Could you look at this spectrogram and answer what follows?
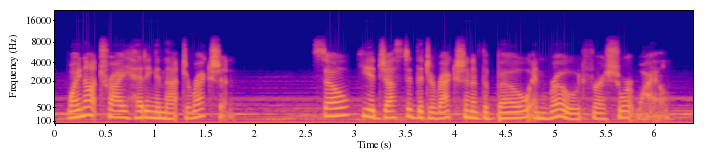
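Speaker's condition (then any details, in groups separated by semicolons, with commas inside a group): No condition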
